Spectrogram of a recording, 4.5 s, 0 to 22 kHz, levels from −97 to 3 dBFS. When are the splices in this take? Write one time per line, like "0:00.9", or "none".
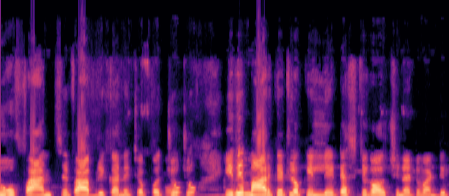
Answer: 0:02.0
